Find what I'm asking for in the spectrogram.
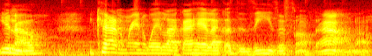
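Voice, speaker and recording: Speaking in an animated tone at a moderate pace, a woman with a fairly low pitch is heard with audible room echo. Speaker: beauty YouTuber. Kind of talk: casual makeup review vlog with storytime rant. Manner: loud.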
